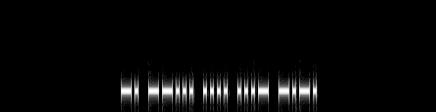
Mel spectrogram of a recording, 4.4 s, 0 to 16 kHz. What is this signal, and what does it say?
Morse code, heard as a keyed tone, about 34 wpm, 700 Hz. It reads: N7HVC
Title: USA Call Signs - 4x Character Spacing - 35wpm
